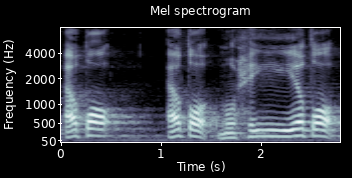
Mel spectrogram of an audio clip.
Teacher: وإذا سكنت تقلقل.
